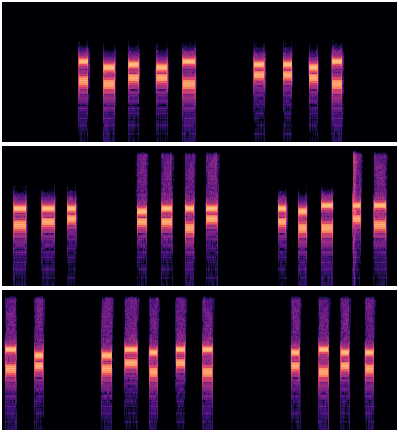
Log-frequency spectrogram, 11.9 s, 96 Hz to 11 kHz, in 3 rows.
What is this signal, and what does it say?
DTMF, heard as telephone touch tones, dialled by hand, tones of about 100 ms. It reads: 61873 0073 580 7820 813#667 4#2#3 8385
